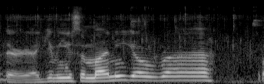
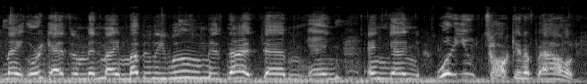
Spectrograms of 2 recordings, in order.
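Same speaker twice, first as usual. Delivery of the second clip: mocking women; 8 semitones higher than usual. Mocking women's online talk.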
